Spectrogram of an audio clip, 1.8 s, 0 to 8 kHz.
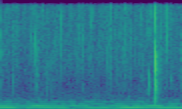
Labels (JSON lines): {"label": "biophony, midshipman", "recorder": "SoundTrap 500"}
